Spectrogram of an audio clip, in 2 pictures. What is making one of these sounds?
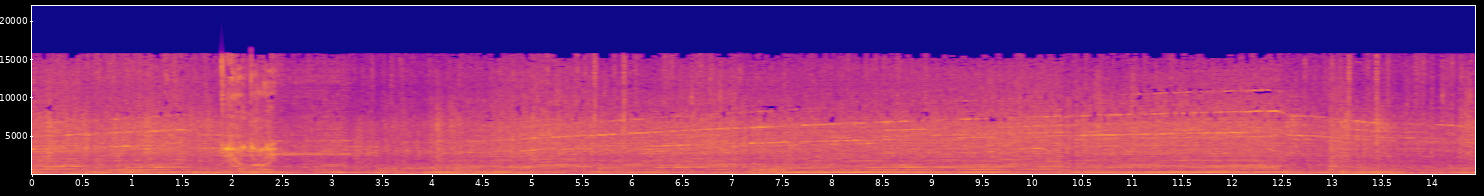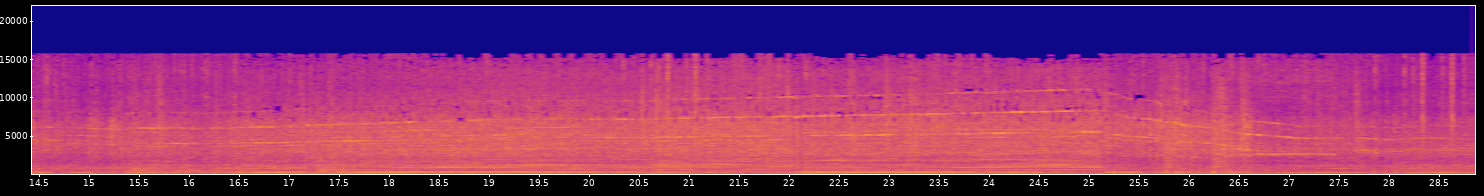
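A racing car engine roars steadily, rising in pitch as it speeds up and dropping sharply at each gear change.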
